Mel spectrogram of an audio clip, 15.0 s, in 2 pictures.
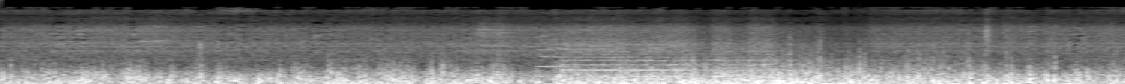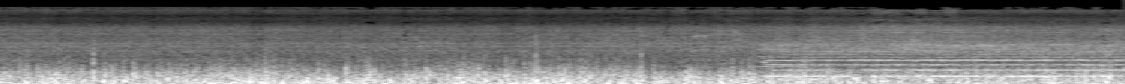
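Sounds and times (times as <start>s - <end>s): train rumbling: 0.0s - 15.0s
wind on microphone: 0.0s - 15.0s.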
